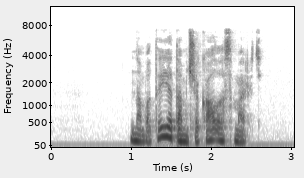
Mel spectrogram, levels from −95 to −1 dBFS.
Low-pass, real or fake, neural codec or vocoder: 7.2 kHz; real; none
